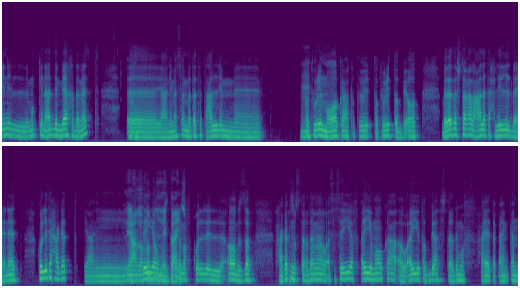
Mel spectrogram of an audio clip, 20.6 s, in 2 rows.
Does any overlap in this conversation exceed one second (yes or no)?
yes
